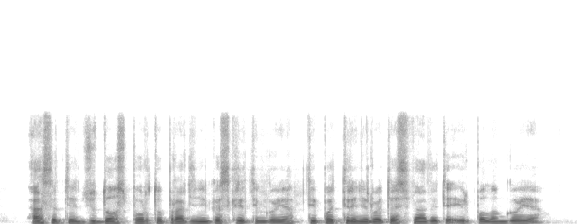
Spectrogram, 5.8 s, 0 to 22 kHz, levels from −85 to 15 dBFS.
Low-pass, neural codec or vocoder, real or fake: 10.8 kHz; autoencoder, 48 kHz, 128 numbers a frame, DAC-VAE, trained on Japanese speech; fake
